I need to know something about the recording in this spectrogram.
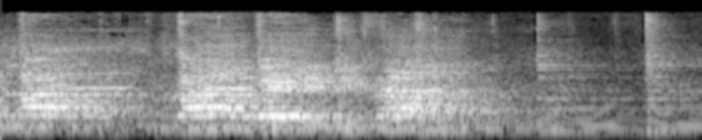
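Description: A large group of voices singing together, choir-like, in swelling phrases over acoustic guitar and cello.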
